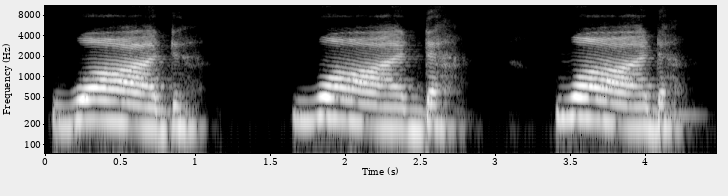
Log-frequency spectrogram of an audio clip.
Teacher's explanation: in American English, it does not sound like T. It sounds more like a D.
